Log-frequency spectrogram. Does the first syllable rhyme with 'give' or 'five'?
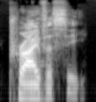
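five. The first syllable rhymes with 'five'. This is the American pronunciation. "In American English, people say privacy"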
